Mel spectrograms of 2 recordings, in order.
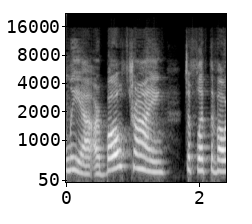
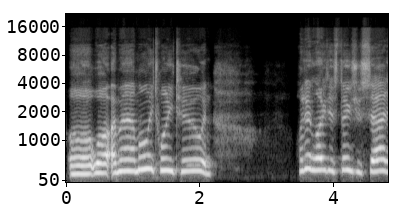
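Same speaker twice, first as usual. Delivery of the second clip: loud, higher whiny protest; mock whiny excuse; 4 semitones higher, 4 dB louder than usual. Recapper imitating housemate defending herself, mock whiny. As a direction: put on a dopey, defensive whine.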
